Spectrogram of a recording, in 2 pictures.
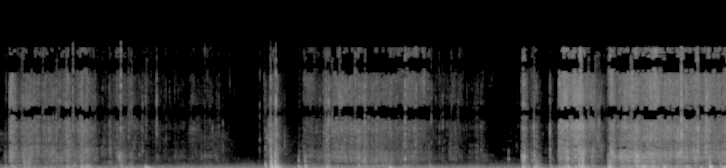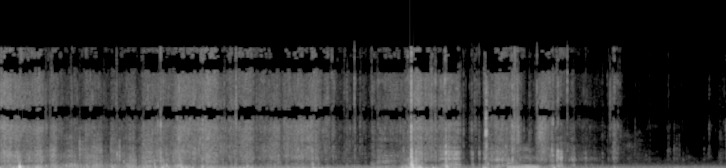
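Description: Bubble wrap and shredded paper filler crinkling and rustling as a jar is dug out of a box and unwrapped. It starts as scattered handling clicks and turns to dense, continuous crinkling about a third of the way in, with a few sharp knocks, before it dies away near the end.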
